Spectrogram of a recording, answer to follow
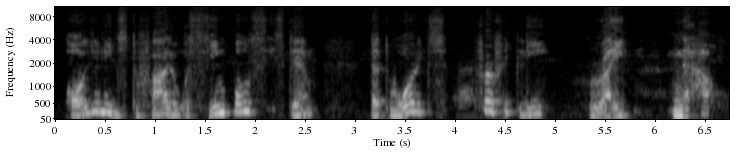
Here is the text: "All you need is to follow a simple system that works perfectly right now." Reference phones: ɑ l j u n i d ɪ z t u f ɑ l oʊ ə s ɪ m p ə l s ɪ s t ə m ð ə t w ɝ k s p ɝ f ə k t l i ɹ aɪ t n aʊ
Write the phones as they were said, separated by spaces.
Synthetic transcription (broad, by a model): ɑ l j u n i d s t u f ɑ l oʊ ə s ɪ m p ə l s ɪ s t ə m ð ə t w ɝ k s p ɝ f ə k t l i ɹ aɪ t n aʊ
